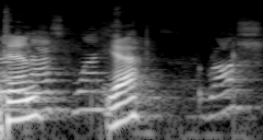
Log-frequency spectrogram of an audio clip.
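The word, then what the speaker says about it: ראש: Rosh. Rosh is yes, correct. Excellent. Beautiful. Rosh. What is silent in that word? The Aleph.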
